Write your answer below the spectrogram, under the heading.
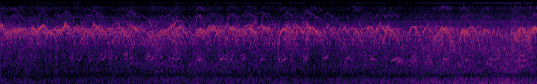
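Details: A flock of plumed whistling ducks (Dendrocygna eytoni) fighting over territory gives a dense, continuous chorus of high, thin, rising and falling whistles, with many birds calling at once.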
